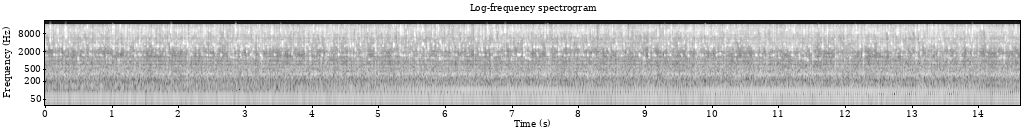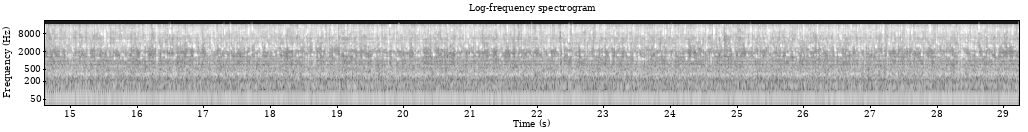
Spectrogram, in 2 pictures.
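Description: Steady bubbling and rushing of water from an aquarium's air bubble column rising and breaking at the surface, with a low steady hum underneath.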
